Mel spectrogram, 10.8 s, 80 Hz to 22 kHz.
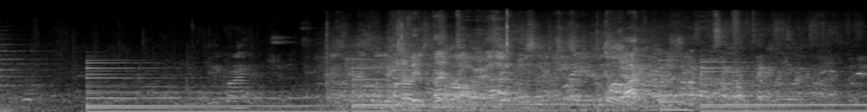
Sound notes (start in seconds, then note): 4.4 crowd chattering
